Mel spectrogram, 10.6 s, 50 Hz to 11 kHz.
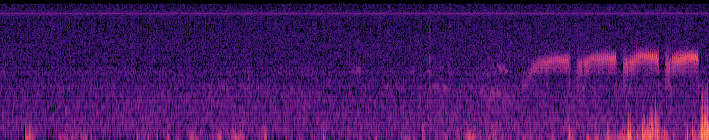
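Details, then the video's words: Spoon-billed sandpiper in Chukotka, Russia, June 2011, gives four thin, slightly trilled, high calls in quick succession near the end, over low rustling and soft thumps. "Spoon billed sandpiper"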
